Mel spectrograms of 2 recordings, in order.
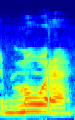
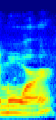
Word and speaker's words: môre: It's a little bit easier, but you have to remember to read môre, because in English it's spelled like more. So don't say more, say môre. And the older generations of Afrikaans people, they might say it a little bit differently, and they sometimes say môre, but it's more commonly used as môre.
